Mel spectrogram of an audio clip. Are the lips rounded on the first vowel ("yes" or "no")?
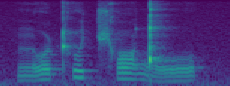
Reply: yes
